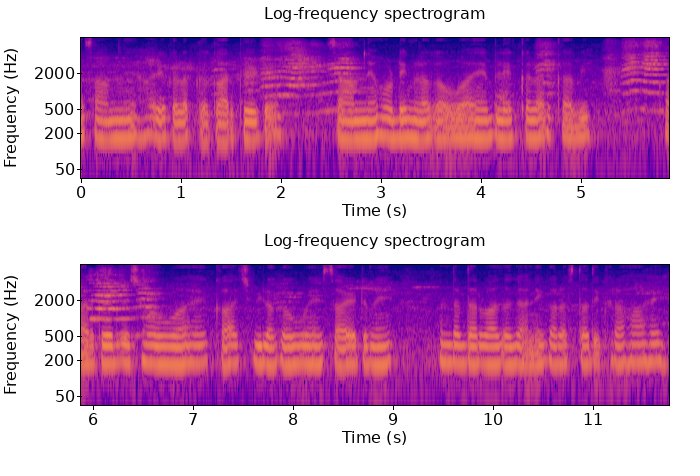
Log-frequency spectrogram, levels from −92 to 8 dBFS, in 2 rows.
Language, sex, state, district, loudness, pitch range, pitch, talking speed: Hindi, female, Chhattisgarh, Bastar, -29 LUFS, 165-180 Hz, 170 Hz, 175 wpm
